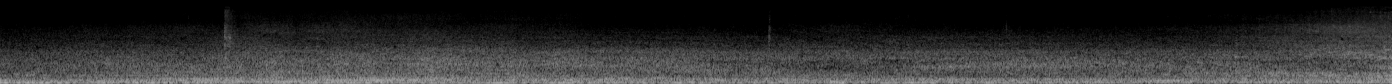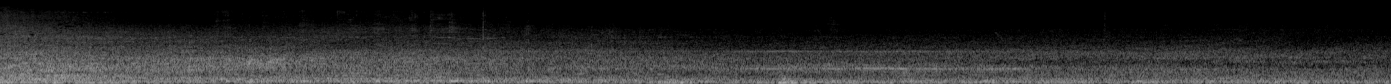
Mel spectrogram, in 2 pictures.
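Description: Car traffic passes by on a street outdoors.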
